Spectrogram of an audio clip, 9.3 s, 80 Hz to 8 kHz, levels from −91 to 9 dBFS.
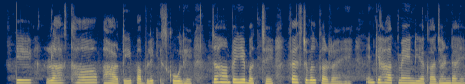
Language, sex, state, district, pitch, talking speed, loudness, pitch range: Hindi, female, Bihar, Lakhisarai, 215 Hz, 135 wpm, -17 LUFS, 205-250 Hz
